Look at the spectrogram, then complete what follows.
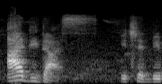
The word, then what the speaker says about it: adidas: ba ma next is we pronounce it adidas but the founder of the brand is Adele dustless and his neck nickname is Adi and his surname is that so it should be pronounced adidas it should be pronounced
